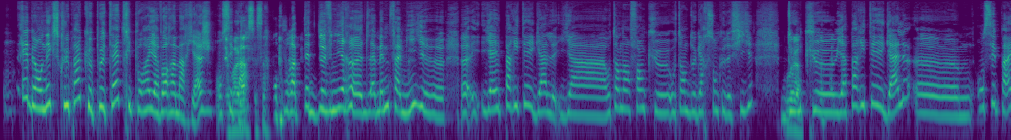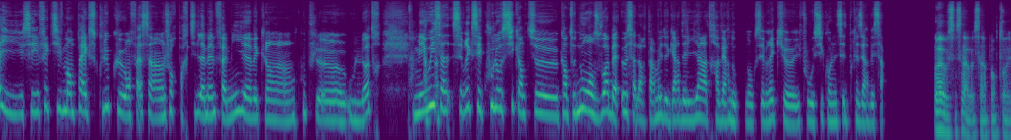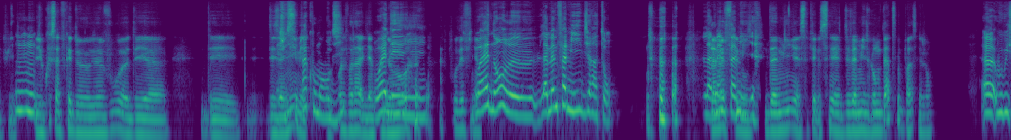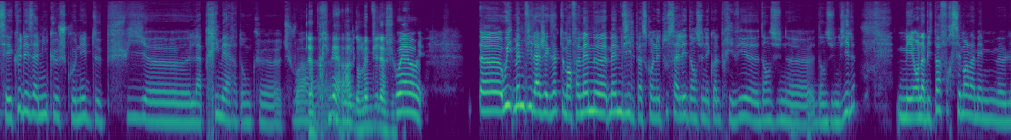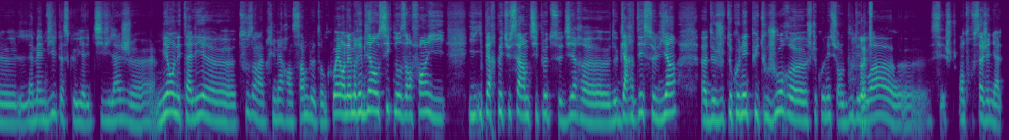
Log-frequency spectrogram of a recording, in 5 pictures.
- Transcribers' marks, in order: laugh; laugh; laugh; chuckle; laugh; chuckle; other background noise; unintelligible speech
- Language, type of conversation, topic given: French, podcast, Comment garder le lien quand tout le monde est débordé ?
